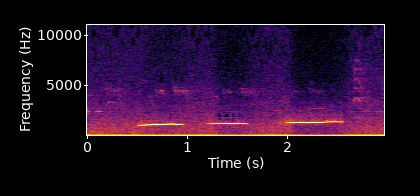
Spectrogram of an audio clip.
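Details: A Black Cuckoo sings its slow, mournful three-note 'I'm so sad' phrase at a distance on a windy November sunrise on safari, each whistled note slightly higher than the last, over a steady low hum.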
